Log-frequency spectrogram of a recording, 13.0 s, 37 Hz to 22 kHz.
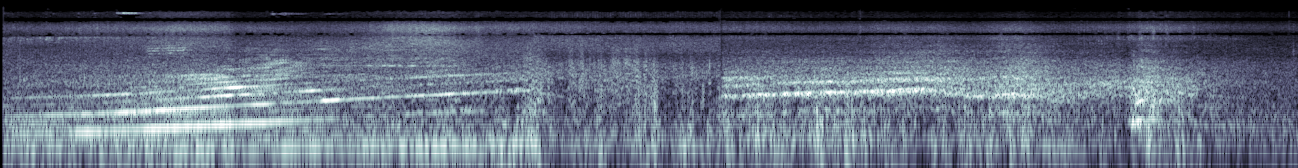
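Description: Ferrari 812 Superfast's naturally aspirated V12 accelerating hard, its pitch climbing as it revs, in two pulls. There is a short sharp crack about eleven seconds in.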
